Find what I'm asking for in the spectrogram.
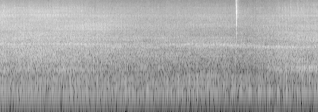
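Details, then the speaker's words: Twin, kick-started after fuel turned on: runs unevenly and dips just after starting, then settles into a steadier beat as the cold engine warms; "sounds pretty good." "Oh, stay with me. Oh, it's settling down. Sounds pretty good."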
